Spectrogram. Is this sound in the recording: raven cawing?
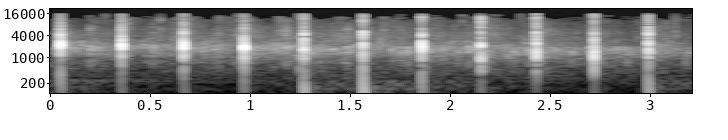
no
